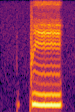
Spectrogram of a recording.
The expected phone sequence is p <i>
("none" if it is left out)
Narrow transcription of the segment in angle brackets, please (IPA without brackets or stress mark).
i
